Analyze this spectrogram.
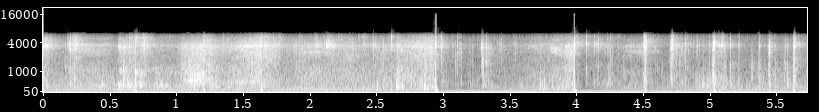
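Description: Toy train trucks clicking and rattling as they are pushed around on a toy track, with irregular sharp clicks and knocks and a light rustle between them.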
